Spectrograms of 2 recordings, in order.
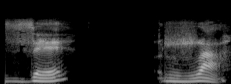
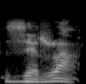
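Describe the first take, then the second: First: ZE, long pause, RA, both loud; emphatic split ze ... ra; syllable by syllable. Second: ZERA joined up as one word; emphasis shown. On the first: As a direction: sound out ze and ra apart. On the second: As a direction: blend ze and ra into Zera. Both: Shown as a demonstration. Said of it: "that's where the emphasis goes".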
